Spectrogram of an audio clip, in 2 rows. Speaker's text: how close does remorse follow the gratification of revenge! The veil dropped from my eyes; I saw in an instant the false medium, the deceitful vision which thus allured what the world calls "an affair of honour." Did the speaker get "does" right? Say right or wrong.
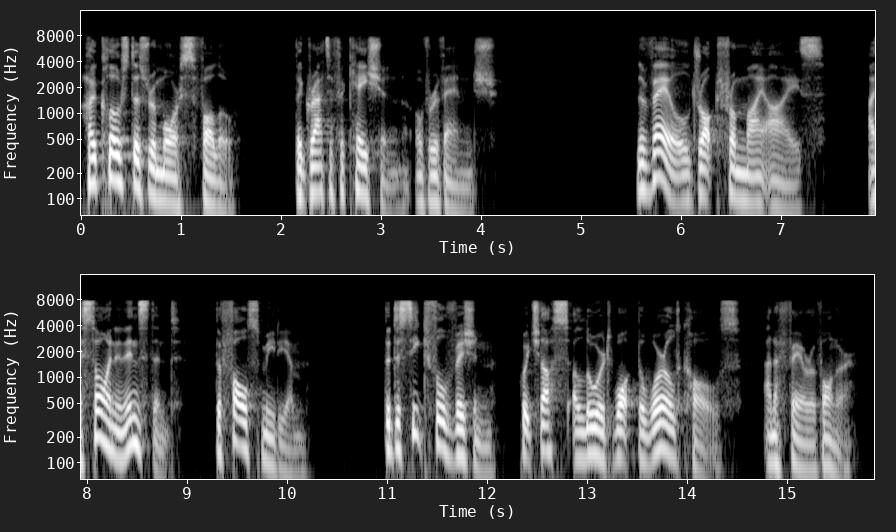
right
